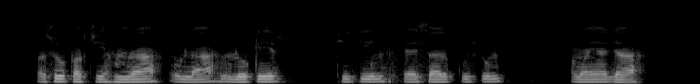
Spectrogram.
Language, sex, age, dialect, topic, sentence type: Magahi, male, 41-45, Northeastern/Surjapuri, agriculture, question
